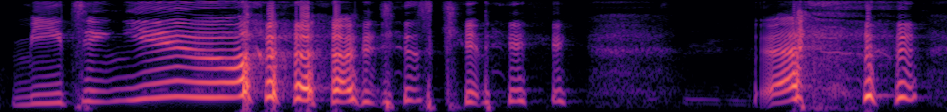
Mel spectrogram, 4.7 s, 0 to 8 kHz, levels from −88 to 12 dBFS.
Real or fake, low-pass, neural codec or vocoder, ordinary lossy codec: real; none; none; none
